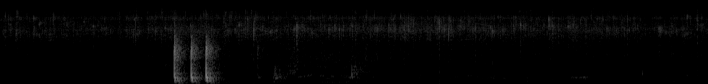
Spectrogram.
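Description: Lentil-batter fritters (dahi bade made from urad, masoor and chana dal) sizzling in hot oil in a frying pan, a steady high hiss. About two seconds in come three quick, sharp taps.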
